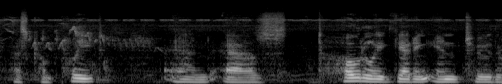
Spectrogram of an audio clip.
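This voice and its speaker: A man talks at a medium pitch. Noticeable noise runs in the background. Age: 70s. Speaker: retreat participant. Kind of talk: testimony. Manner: hesitant with fillers.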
